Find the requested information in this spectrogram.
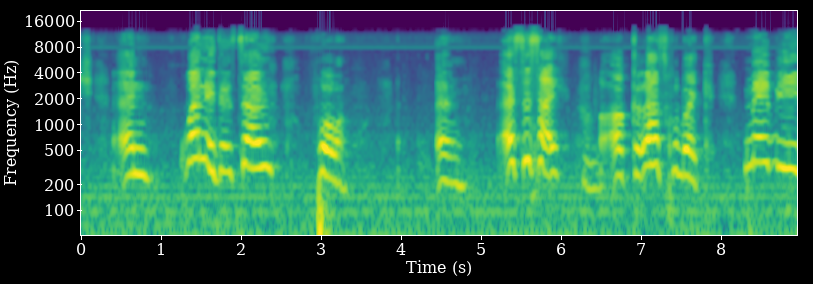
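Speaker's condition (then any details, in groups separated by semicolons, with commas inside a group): Cerebral palsy; involuntary body movements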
